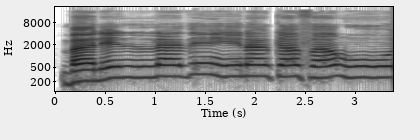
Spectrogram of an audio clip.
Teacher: لام کو لام میں ملا دیں گے، الف نہیں پڑھا جائے گا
